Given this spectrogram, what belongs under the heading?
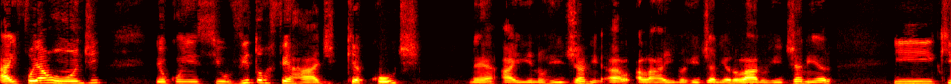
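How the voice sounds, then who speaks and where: In a normal speaking voice, a man talks at a moderate pace with ordinary pitch variation, and the sound is dry and close with no echo. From Minas Gerais, Brazil (Matias Barbosa, near Juiz de Fora). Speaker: actor. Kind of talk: interview on a live stream. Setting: live video stream.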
